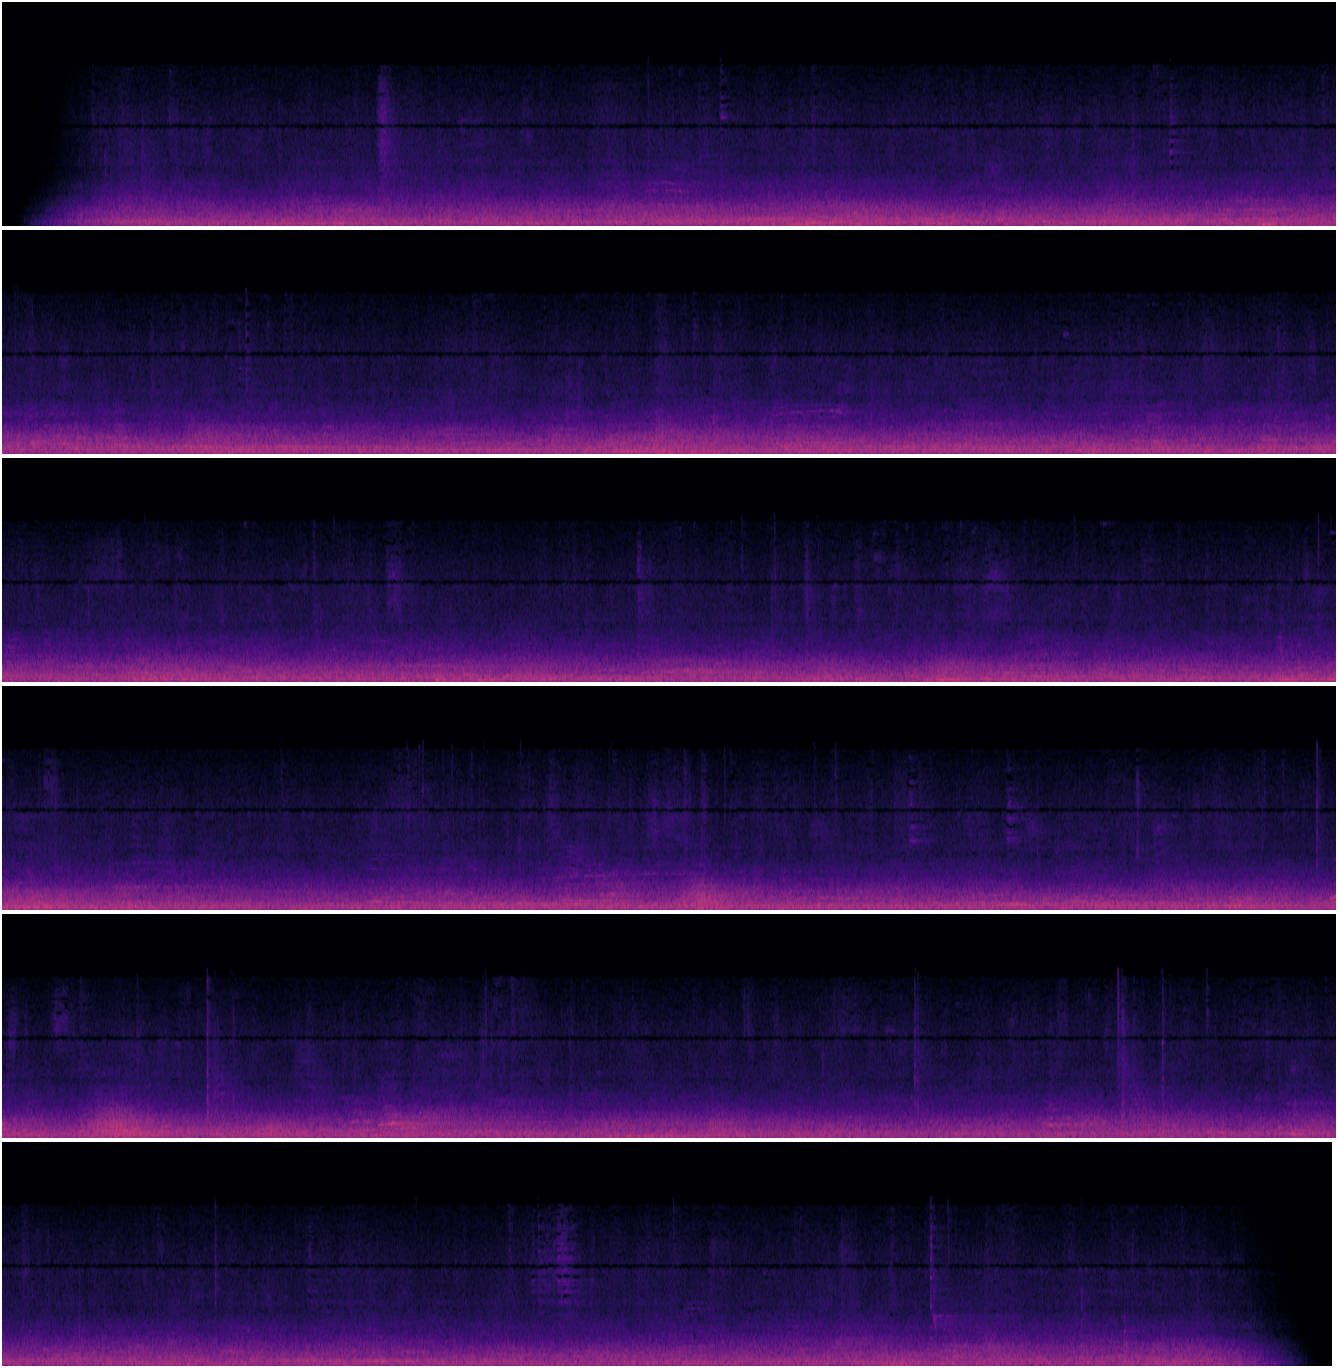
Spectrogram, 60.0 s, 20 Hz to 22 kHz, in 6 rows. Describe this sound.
Ambience, Food Court, B
Audio of a large shopping mall in Woking during the day. I was standing on the stairs leading to the 3rd level, pointing the recorder to the opposite side to grab the full sound of the room. An annoying squeak at 10kHz has been removed.
An example of how you might credit is by putting this in the description/credits:
The sound was recorded using a "Zoom H6 (MS) recorder" on 24th February 2018.
ambiance, ambiant, ambience, ambient, court, crowd, food, mall, people, shop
